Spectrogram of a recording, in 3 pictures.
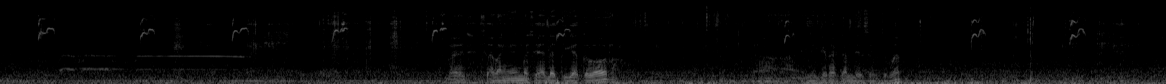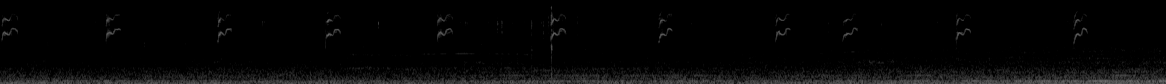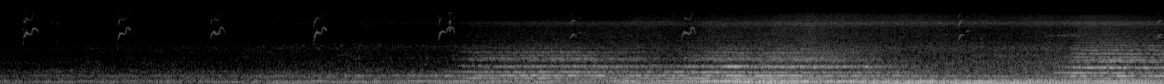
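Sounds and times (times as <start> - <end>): nestling bird cheeping: 0.4 - 0.6, 1.4 - 1.6, 2.2 - 2.6, 3.3 - 3.5, 4.3 - 4.5, 9.7 - 9.9, 10.7 - 11.0, 11.6 - 11.9, 12.7 - 12.9, 13.8 - 14.0, 14.9 - 15.2, 16.0 - 16.2, 17.1 - 17.4, 18.2 - 18.5, 19.3 - 20.3, 21.2 - 21.4, 22.4 - 22.6, 23.5 - 23.8, 24.4 - 24.7, 25.4 - 25.6, 26.4 - 26.8, 27.6 - 31.1, 32.8 - 33.2
horn-like chord: 26.2 - 34.9.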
